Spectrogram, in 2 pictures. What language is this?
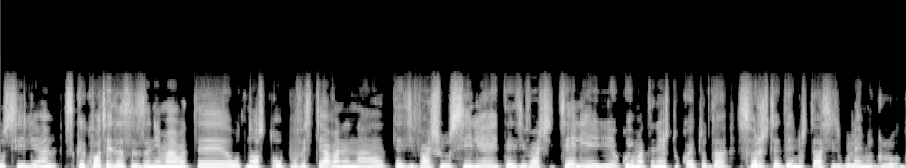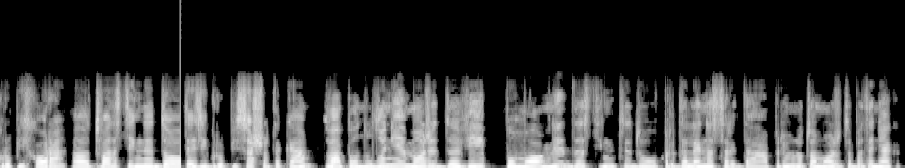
Bulgarian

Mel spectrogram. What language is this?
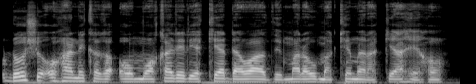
Kikuyu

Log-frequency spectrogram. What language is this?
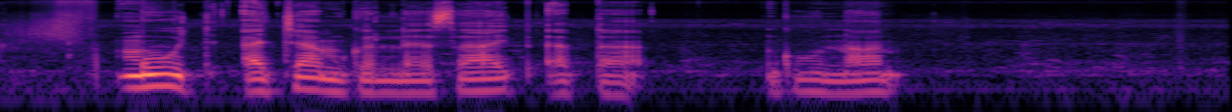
Kalenjin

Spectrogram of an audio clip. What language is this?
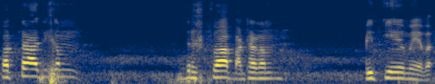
Sanskrit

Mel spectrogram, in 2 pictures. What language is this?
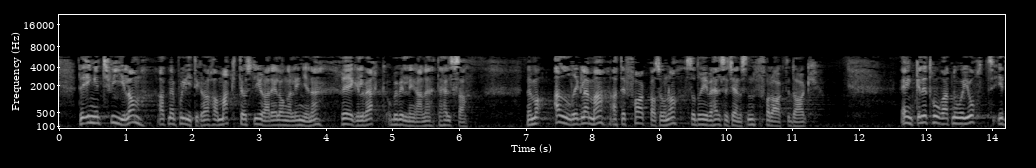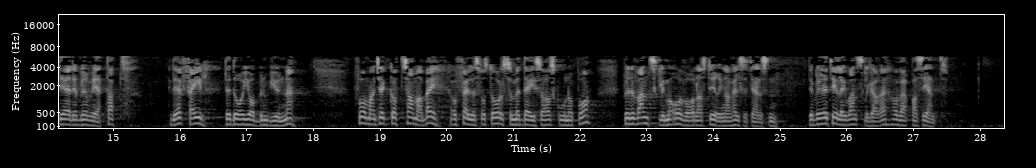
Norwegian Bokmål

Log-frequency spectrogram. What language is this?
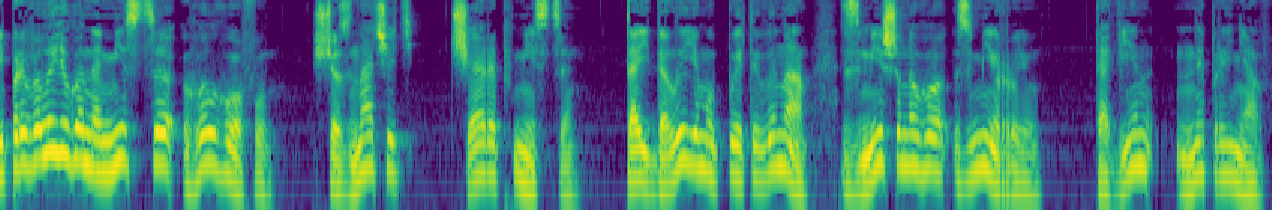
Ukrainian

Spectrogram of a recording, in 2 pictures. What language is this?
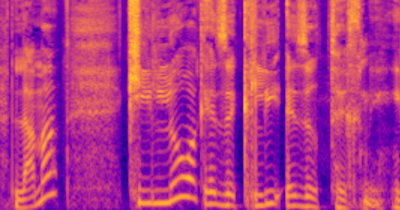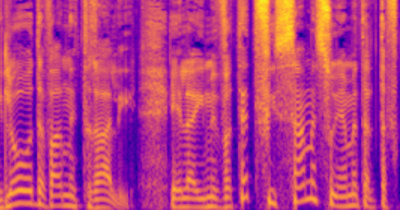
Hebrew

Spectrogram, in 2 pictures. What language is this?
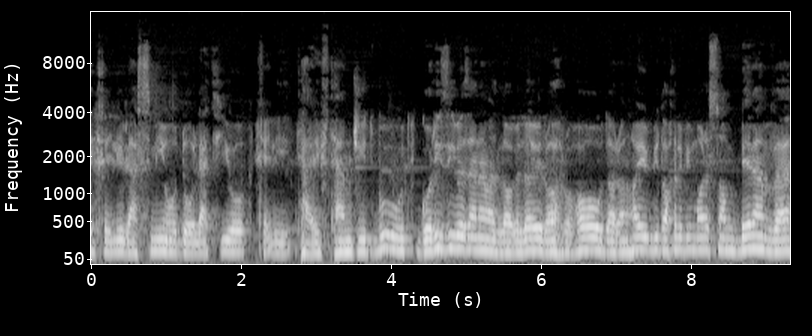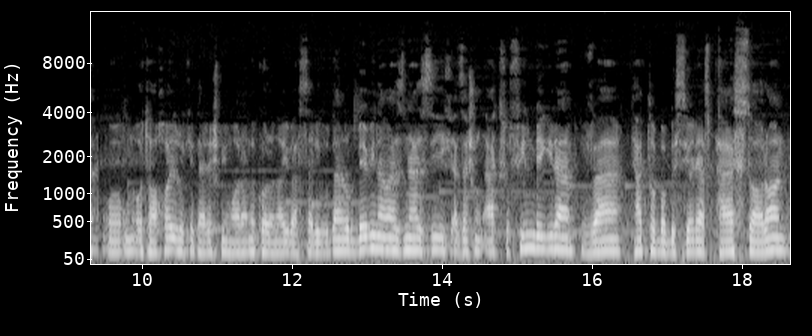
Persian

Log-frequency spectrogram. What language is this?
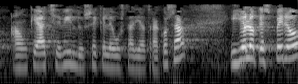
Spanish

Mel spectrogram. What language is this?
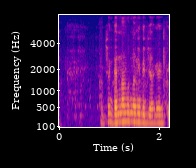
Punjabi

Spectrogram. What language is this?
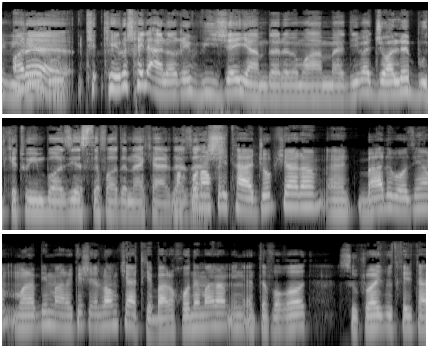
Persian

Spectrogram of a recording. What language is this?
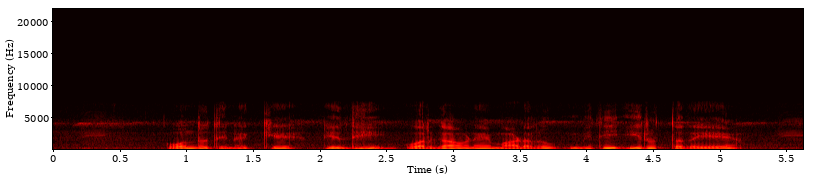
Kannada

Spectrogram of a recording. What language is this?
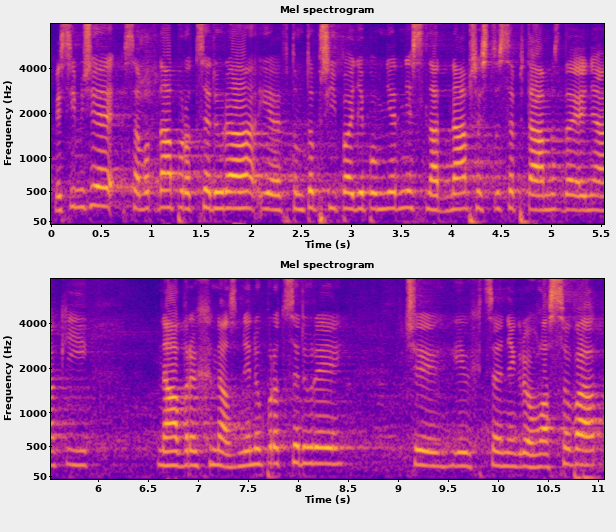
Czech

